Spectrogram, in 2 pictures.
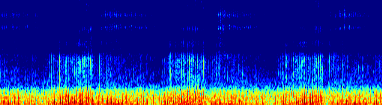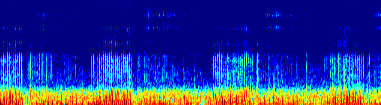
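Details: Sustained rhythmic purr of Tarou, a three-year-old pet cat, a low thrumming rumble that swells with each breath about every two seconds, steady and unbroken across the whole stretch.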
